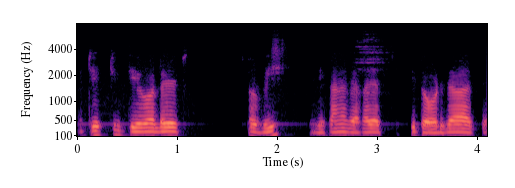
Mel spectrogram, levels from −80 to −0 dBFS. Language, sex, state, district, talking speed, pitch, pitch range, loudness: Bengali, male, West Bengal, Jhargram, 145 wpm, 105 Hz, 95-115 Hz, -27 LUFS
